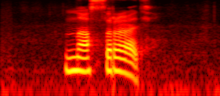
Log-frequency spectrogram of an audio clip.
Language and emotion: Russian, angry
